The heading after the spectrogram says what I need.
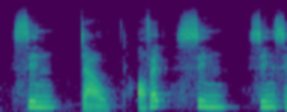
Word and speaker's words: Xin chào: donc ça se prononce sin Cho en fait sin sin c'est un accent neutre et Cho c'est un accent qui descend donc c'est il faut bien descendre sino et en fait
